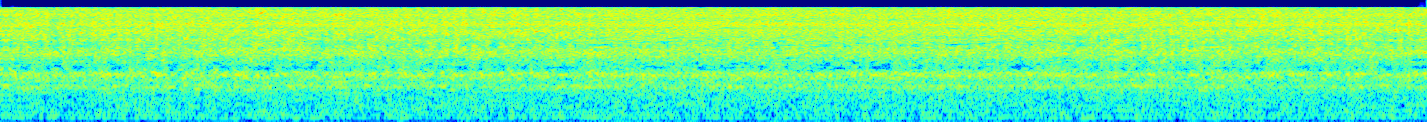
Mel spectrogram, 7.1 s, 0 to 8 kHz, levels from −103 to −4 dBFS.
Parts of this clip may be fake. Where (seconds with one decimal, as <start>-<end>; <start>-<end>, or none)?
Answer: 0.0-3.0; 5.3-7.1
